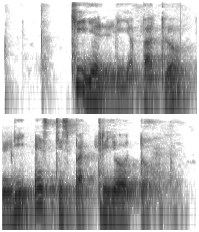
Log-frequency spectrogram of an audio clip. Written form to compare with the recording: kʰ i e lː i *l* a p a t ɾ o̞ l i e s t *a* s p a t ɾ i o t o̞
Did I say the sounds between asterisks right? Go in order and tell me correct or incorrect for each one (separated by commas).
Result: incorrect, incorrect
